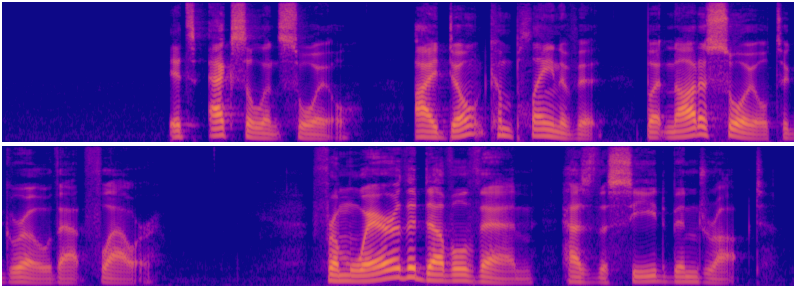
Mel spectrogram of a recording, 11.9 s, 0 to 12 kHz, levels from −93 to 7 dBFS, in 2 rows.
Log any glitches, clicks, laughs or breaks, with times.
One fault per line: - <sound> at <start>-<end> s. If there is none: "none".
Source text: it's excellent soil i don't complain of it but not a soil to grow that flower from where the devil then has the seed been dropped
none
